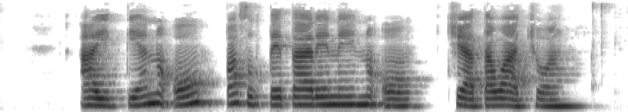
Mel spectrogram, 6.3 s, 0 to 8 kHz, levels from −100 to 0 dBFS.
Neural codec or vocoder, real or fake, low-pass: none; real; 7.2 kHz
